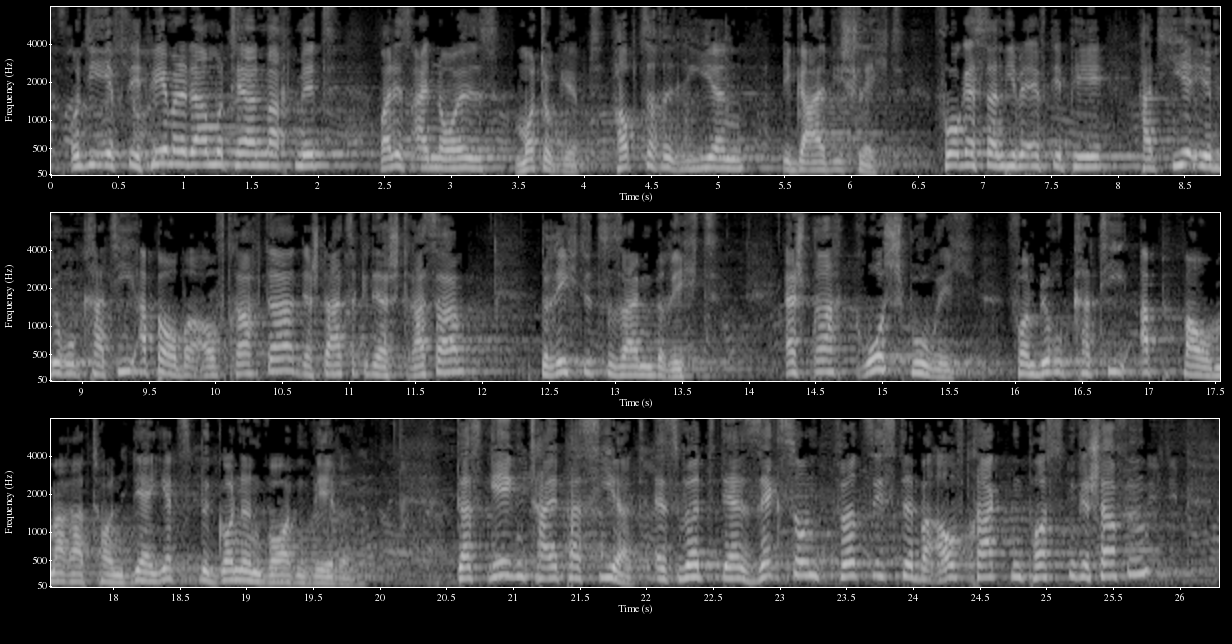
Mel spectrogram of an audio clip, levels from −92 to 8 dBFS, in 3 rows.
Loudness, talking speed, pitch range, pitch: -26 LUFS, 120 wpm, 165-205 Hz, 190 Hz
